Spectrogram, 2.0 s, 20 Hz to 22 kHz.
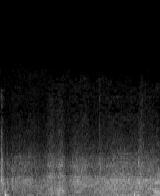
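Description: Renault Clio R3 rally car's naturally aspirated four-cylinder engine and road noise heard inside the cabin as the car slows for a tight left corner. There is a sharp knock just after the start and another near the end.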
